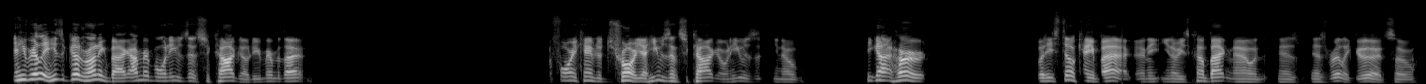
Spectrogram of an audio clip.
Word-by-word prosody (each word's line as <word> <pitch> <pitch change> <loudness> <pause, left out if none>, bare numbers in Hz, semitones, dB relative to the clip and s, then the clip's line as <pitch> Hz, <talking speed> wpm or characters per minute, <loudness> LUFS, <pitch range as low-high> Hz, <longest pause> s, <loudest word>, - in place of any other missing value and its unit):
He 215 +3 +3
really 240 -2 +6
he's 225 +4 -3
a - - -14
good 235 0 +4
running 200 +3 +4
back. 150 0 +2
I - - +4
remember 185 0 -1
when 170 0 -5
he 180 - -2
was 165 -2 -13
in 165 - -5
Chicago. 165 -5 +2
Do 125 - -10
you 130 - -11
remember 145 -1 -9
that? 150 +1 +1 2.4
Before 185 +1 -4
he - - -3
came 185 -1 +1
to 145 - -6
Detroit, 180 +4 +3
yeah, 145 - +4
he 170 - -4
was 180 -5 -9
in 160 - -1
Chicago, 155 -1 -2
and 125 - -12
he 150 - -10
was, 145 -4 -16
you 130 - -20
know 120 -1 -12 0.7
he 180 - -12
got 190 -3 +4
hurt 185 -4 +4 1.1
but 155 - -5
he 160 - -3
still 205 +5 -2
came - - +2
back, 140 -4 +3
and 130 +1 -10
he 135 - -7
you 130 - -11
know, 135 - -6
he's 130 -3 -7
come 160 -2 -5
back 165 +2 +3
now, 130 -1 -4
and 120 -1 -14
is 125 -3 -13
is 130 -1 -13
really 165 0 -6
good, 145 +1 -4
so 115 0 -12
155 Hz, 230 wpm, -22 LUFS, 130-180 Hz, 2.4 s, really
